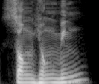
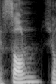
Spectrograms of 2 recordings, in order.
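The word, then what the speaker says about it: Son Heung-min: But Song Hyung-min. That's how they say it, Song Hyung-min. Son. Yeah, Son Hyung-min. Not Song.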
